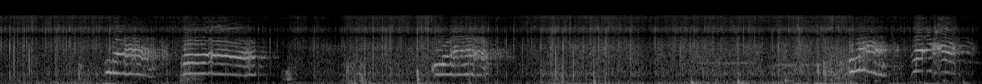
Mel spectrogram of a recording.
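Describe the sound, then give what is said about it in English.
Actual shrill, wavering squeals of a half-grown cottontail rabbit come in short bursts of two or three cries at a time, separated by pauses, over a steady background hiss. “And now listen. Half-grown cottontail rabbit.”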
